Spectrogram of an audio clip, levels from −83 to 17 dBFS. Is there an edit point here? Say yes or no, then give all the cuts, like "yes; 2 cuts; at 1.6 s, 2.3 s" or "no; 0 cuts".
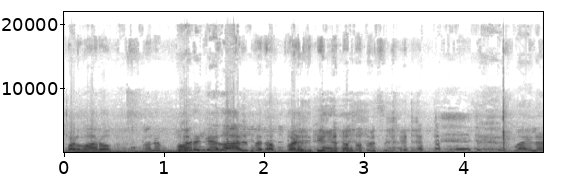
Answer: no; 0 cuts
